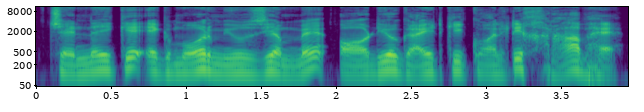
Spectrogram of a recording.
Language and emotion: Urdu, disgusted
